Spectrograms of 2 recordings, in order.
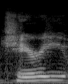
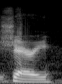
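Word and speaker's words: Che'ri: name pronounced it's like is it cherry or Sherry Sherry it's it's that s it's that that that second one yeah um and so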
